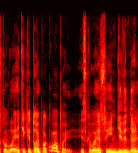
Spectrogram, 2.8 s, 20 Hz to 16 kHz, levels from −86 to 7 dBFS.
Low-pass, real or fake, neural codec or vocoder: 14.4 kHz; real; none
